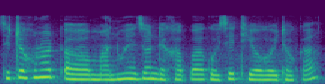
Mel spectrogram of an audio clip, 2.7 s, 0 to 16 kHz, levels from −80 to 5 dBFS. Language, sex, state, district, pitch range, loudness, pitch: Assamese, female, Assam, Kamrup Metropolitan, 205-245 Hz, -14 LUFS, 220 Hz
